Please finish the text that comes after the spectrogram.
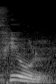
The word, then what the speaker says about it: fuel: উচ্চারণ কিন্তু ফিউল, আমরা বানান ভুল করব, এইসব ছেলেরা বানান ভুল করে, আমরা ফুয়েল বলি, ফিউল যা উচ্চারণ করলাম এটাই প্রকৃত উচ্চারণ।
